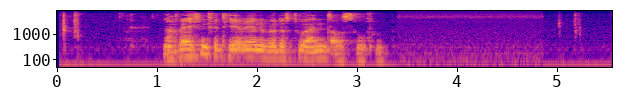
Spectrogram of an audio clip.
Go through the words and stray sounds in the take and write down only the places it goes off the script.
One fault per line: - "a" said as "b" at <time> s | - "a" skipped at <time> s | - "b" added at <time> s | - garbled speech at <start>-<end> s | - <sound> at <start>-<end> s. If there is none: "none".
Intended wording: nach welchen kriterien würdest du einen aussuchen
none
